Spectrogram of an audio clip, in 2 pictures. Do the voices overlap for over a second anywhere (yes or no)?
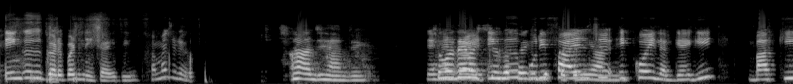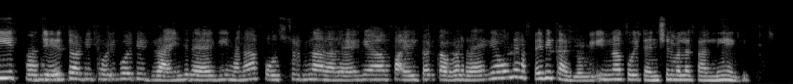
yes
